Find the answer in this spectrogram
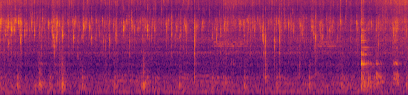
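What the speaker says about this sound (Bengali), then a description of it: "তেল গরম হয়ে গেছে, পেঁয়াজ দিয়ে দিব।" Onions fry in hot oil in an iron wok, a busy crackling sizzle with frequent sharp pops and spatters throughout, fairly close and moderately loud.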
